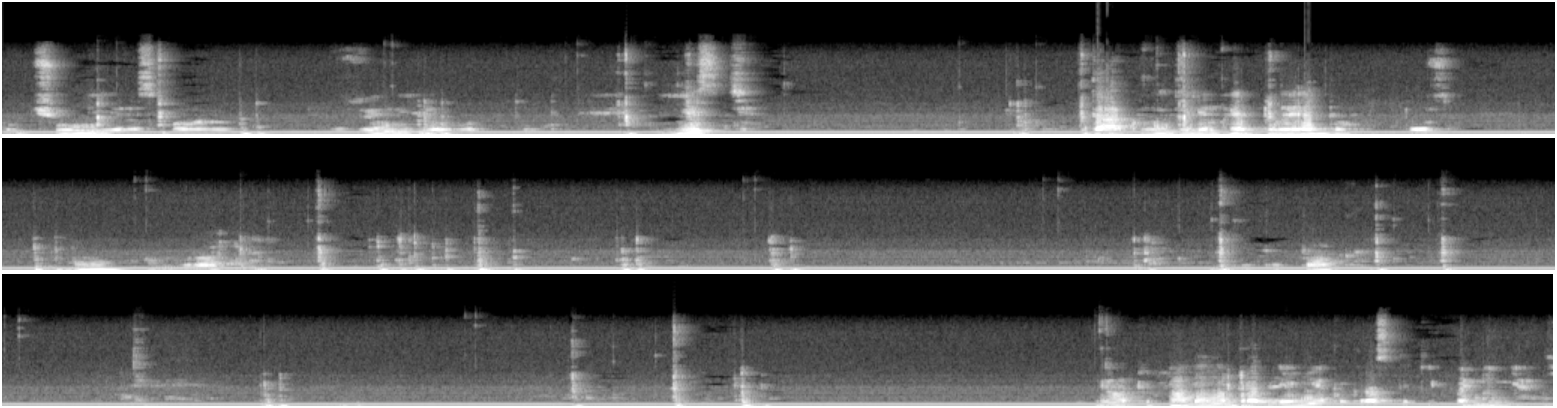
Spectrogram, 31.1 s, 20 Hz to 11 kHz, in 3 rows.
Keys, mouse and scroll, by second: 1.6 g, 2.8 s, 4.7-6.8 middle drag, 6.9 middle click, 7.6-9.4 right drag, 10.6 u, 12.9 r, 14.5 g, 15.5 s, 18.1-20.7 middle drag, 20.7 right click, 22.4 u, 25.7 s, 28.9 r.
